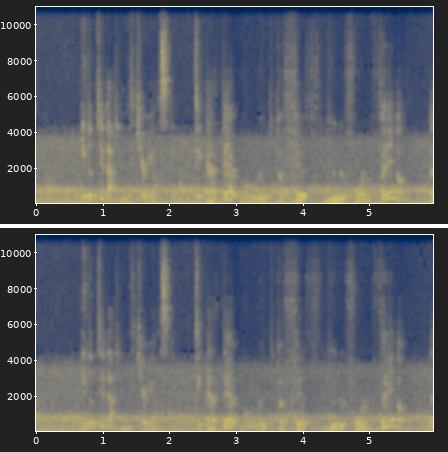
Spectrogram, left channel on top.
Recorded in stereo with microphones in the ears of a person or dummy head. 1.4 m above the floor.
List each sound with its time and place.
0.7 s a woman speaking: 35° left (ahead or behind), 0.6 m; by 2.5 s 75° left (ahead or behind), 1.4 m
2.5 s a woman speaking: 70° left (ahead or behind), 1.1 m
